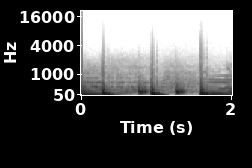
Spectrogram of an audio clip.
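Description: Reggaeton instrumental beat: deep 808 bass and kick hits in a syncopated pattern under a sustained synth melody, with the high percussion dropped out.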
